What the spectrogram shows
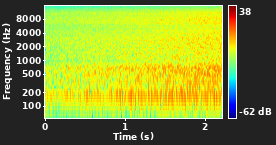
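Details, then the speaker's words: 1996 Lincoln Town Car with 145,775 miles and no check-engine light: a steady, even hum with no misses, knocks or ticks. Normal, healthy idle. "And again, everything works. I mean, it sounds good."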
